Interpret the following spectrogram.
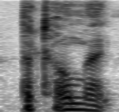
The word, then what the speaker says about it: Potomac: Potomac, right.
